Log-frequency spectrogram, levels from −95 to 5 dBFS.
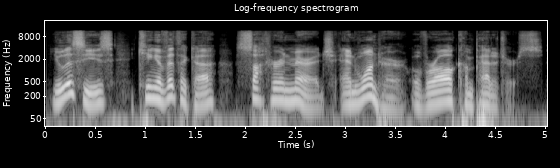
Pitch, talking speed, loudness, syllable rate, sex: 135 Hz, 165 wpm, -19 LUFS, 5.4 syllables/s, male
